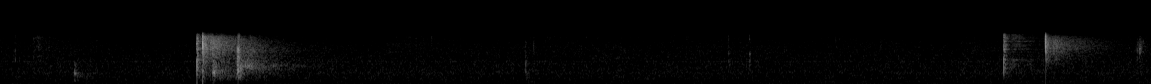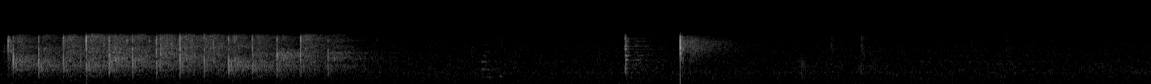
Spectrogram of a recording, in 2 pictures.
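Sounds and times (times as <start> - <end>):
audience applause: 11.6 - 15.1.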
